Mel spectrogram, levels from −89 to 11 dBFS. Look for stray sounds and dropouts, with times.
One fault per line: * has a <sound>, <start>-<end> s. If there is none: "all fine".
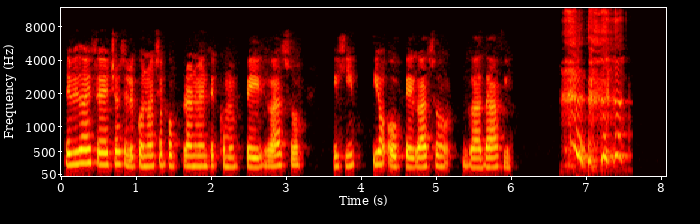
* has a laugh, 6.6-7.6 s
